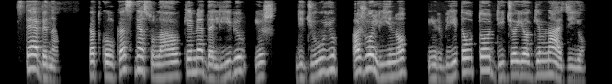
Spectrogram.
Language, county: Lithuanian, Telšiai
